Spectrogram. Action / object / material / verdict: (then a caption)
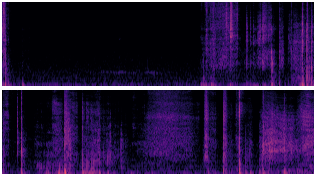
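scrape / glossy paper pages of a hardcover book / glossy paper / none. A large open hardcover coffee table photo book rests on a carpet while long-nailed fingertips slide over its glossy paper pages and turn a page. After about three seconds of near silence, bright, crinkly rustling and swishing bursts of paper follow, with soft scraping as the fingertips glide across the surface.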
